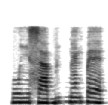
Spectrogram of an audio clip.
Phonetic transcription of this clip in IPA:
w i˧ s a˧ b i˦ ɡ͡b ɛ̃˦ k͡p ɛ˦˨

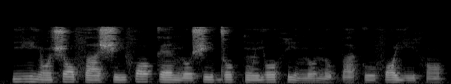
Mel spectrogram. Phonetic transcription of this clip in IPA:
j i˦ j ɔ̃˧ ʃ ɔ˦ f a˧ ʃ i˧ f ɔ˦ k ɛ˦ n o˧ ʃ i˦ d o˦ k ũ˧ j o˦ h i˦˨ n o˧ n o˨ b a˨ k u˧ f ɔ˦ j i˧ h ɔ̃˧

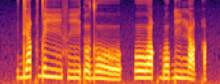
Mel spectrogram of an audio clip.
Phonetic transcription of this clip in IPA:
d i q d iː f iː ɗ o d oː | oː q b o ɠ i ŋ a q

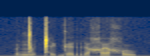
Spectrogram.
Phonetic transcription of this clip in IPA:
ə̰ ŋ͡ǀ ə̰ ǁ e ɡ ɛ r ɛ χ ɛ χ u

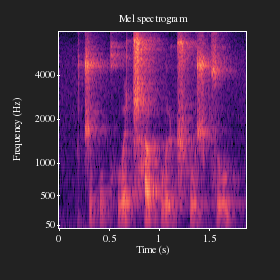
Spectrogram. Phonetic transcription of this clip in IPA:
t͡ʃ u p ʊ kʷʰ e ʈ͡ʂʰ a kʷ ɛ y̯ ʈ͡ʂʰ u ʃ t͡s u

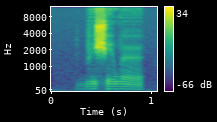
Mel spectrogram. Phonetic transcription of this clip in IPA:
b ɪ ʃ ɾ e w œ

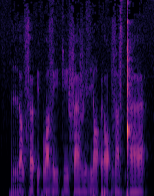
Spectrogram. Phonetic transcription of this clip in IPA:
rʲ ɑ lˠ s ə ʔ i ʔ lˠ ɑ z i k i f æ v i z j ɑ ʔ ə ɾ ɒ ʔ z a z ǃʼ æ

